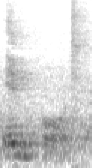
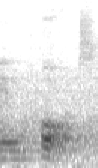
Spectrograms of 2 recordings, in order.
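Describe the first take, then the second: First: The stress is on the first syllable. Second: The stress is on the second syllable. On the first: It names the things brought in. "the noun import ... they're stressed on the first syllable" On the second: It names the action of bringing in. "the verb import ... the verb is stressed on the second syllable"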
